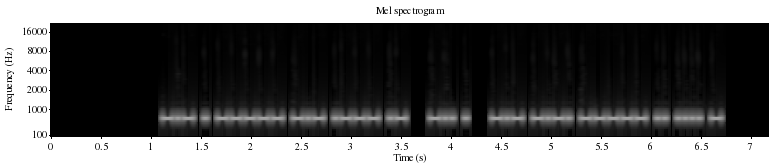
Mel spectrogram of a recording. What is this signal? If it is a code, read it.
Morse code, heard as a keyed tone, about 34 wpm, 700 Hz. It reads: KE0KJA DE KC0IHT
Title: USA Callsign DE Callsign - 6 Characters - 35wpm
